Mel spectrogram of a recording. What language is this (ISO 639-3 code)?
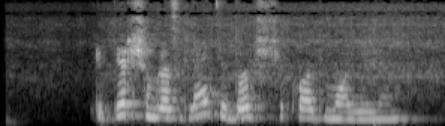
bel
